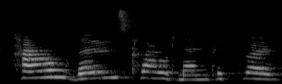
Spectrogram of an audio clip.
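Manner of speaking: ordinary delivery, nothing marked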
